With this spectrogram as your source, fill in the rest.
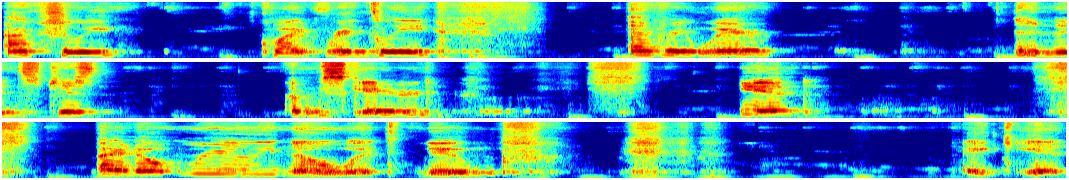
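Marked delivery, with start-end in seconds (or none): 5.1-16.0 crying, tearful, much higher pitch. Telling friends on stream about a very sick dad, crying. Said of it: "Why are you crying right now?".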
